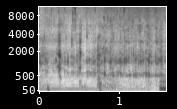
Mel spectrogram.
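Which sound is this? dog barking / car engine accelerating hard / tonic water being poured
tonic water being poured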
